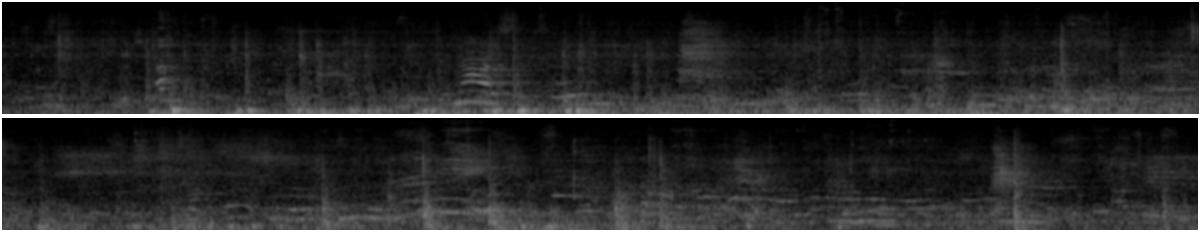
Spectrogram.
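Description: Young children's feet shuffle softly.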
